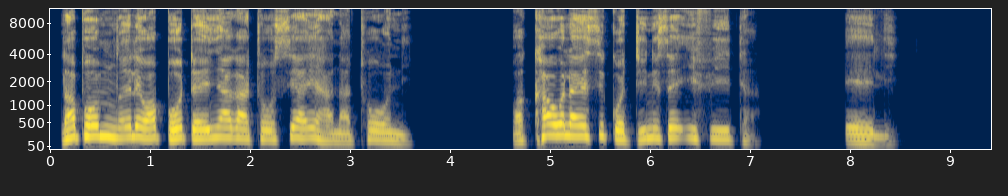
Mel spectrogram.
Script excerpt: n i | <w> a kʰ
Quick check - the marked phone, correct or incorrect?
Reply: correct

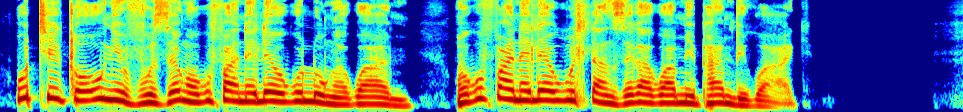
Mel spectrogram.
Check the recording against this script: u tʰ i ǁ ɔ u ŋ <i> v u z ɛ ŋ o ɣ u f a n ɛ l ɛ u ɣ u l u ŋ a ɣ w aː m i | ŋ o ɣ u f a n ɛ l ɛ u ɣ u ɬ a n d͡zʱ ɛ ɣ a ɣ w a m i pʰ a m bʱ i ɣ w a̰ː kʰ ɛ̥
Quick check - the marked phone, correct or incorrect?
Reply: correct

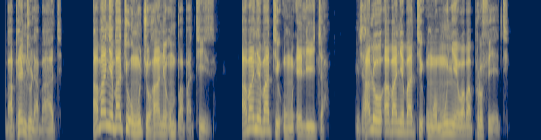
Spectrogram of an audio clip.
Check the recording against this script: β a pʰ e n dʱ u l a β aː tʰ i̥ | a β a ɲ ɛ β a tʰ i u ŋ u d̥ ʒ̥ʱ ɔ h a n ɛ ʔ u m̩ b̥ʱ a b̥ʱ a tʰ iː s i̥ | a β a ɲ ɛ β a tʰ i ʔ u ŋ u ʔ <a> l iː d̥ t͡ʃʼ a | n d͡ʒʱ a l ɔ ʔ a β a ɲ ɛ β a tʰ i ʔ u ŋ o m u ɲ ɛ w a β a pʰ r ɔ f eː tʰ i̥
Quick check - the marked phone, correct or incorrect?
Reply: incorrect: e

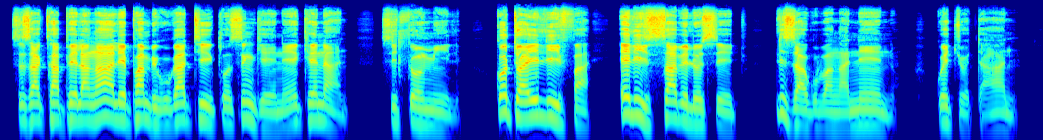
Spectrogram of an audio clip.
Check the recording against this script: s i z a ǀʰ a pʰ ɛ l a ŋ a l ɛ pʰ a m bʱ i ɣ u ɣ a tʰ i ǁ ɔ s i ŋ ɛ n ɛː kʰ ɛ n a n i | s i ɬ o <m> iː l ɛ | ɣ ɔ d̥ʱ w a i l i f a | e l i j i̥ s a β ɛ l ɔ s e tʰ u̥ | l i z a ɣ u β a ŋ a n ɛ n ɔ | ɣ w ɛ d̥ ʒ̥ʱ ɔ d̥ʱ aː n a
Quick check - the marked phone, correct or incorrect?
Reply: correct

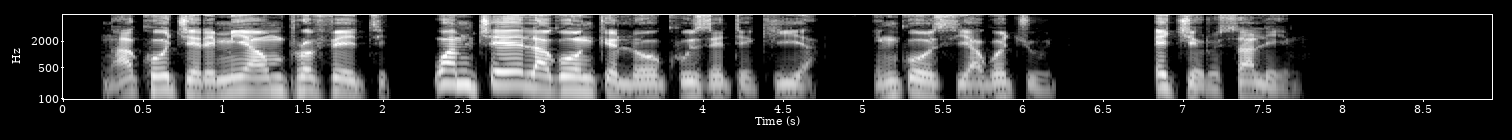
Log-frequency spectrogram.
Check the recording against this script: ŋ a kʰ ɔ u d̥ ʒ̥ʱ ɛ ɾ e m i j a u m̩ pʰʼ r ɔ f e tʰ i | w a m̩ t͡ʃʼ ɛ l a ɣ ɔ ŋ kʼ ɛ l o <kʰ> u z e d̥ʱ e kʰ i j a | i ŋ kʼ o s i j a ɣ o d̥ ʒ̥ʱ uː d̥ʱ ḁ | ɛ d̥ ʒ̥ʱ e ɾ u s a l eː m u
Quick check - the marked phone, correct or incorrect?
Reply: correct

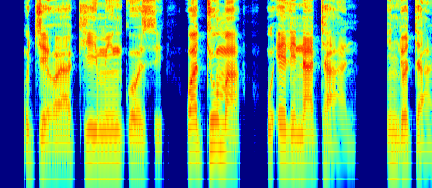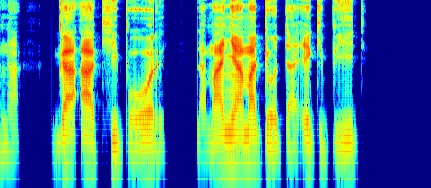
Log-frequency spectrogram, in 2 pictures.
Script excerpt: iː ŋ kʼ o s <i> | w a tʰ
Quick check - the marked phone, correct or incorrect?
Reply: correct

